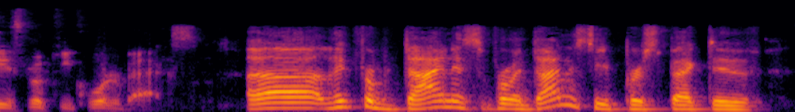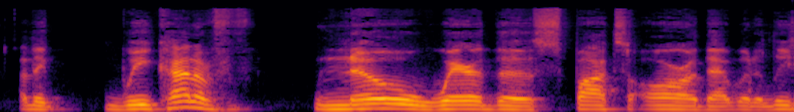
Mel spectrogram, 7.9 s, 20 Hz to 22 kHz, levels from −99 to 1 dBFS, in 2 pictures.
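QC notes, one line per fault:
0.49–4.91 s, call bitrate drop: the bandwidth estimate fell and the encoder was starved of bits, which fits a slide from roughly 48 to 11 kbps. Coarser coding roughens and muffles the speech, and top end above 8 kHz vanishes, staying worst for 2.85 s.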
